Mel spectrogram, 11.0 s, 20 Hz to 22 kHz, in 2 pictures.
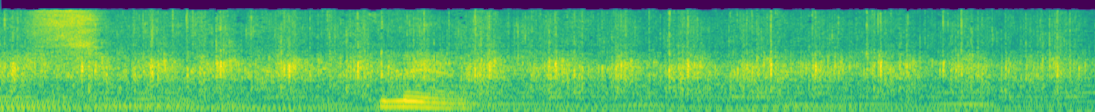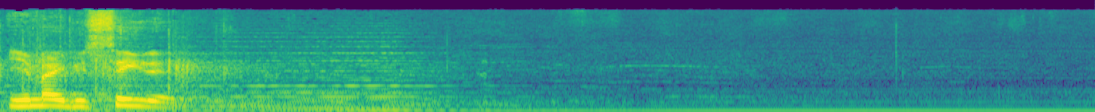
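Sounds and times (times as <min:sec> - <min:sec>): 
crowd clapping: 0:00.0 - 0:07.8
speech: 0:01.9 - 0:02.5, 0:05.5 - 0:06.6.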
